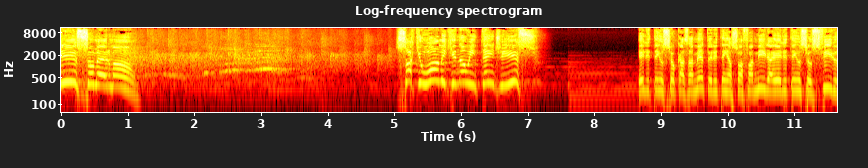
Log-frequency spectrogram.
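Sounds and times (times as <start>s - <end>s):
audience applauding: 0.2s - 5.8s
speech: 0.3s - 1.3s, 5.2s - 7.2s, 8.7s - 11.6s.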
